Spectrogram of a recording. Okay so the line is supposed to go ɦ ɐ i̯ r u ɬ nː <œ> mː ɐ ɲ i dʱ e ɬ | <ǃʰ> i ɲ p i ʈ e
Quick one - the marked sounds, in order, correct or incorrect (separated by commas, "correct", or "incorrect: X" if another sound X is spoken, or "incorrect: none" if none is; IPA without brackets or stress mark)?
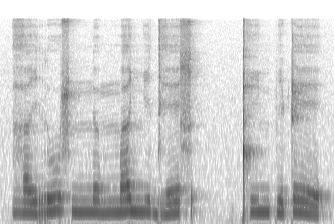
incorrect: ɵ, correct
